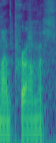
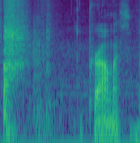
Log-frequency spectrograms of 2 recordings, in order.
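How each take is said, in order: First: Soft, low quiet aside; quiet promise. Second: Unvoiced slow whisper of I promise. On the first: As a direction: murmur it softly. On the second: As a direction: whisper it slowly, breathy. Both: Real, not acted.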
